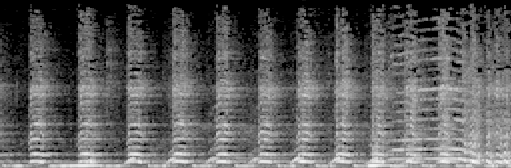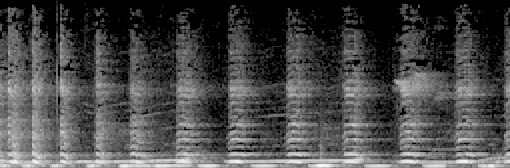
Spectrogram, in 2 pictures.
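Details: Siamang (Symphalangus syndactylus), call.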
